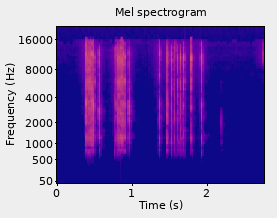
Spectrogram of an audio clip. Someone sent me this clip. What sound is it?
A recording of scrolling two times down and one up, on a logitech cordless optical mouse.
Recorded with a superlux E523/D microphone, through a Behringer eurorack MX602A mixer, plugged in a SB live soundcard. Recorded and edited in Audacity 1.3.5-beta on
